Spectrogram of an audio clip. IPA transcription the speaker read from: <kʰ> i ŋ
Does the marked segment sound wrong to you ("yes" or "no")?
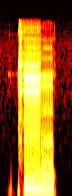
no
